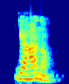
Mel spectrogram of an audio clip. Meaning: 1. meditation 2. attention
- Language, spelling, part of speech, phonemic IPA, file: Marathi, ध्यान, noun, /d̪ʱjan/, LL-Q1571 (mar)-ध्यान.wav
